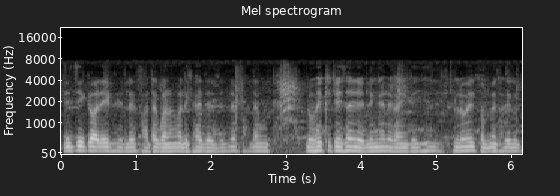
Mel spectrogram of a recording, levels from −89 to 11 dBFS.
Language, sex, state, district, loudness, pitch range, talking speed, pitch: Hindi, male, Madhya Pradesh, Katni, -18 LUFS, 110-120 Hz, 145 wpm, 115 Hz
